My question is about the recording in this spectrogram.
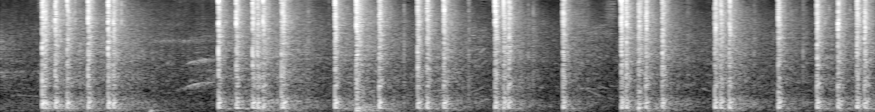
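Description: Aerial firework shells bursting overhead in quick succession: sharp bangs, often several close together, about once or twice a second.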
